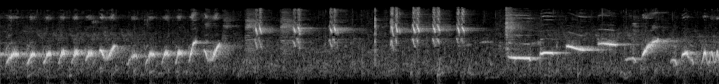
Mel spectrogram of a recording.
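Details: White-rumped shama song as a master recording for other songbirds: quick rising whistled notes repeated in runs, a stretch of sharp high clicks, then longer separate slurred whistles.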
